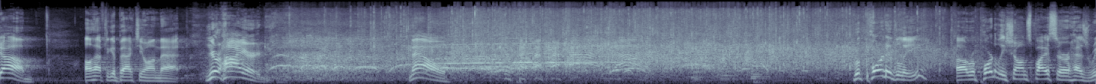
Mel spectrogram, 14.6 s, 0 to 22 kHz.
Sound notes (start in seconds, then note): 3.5 cheers; 3.8 applause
